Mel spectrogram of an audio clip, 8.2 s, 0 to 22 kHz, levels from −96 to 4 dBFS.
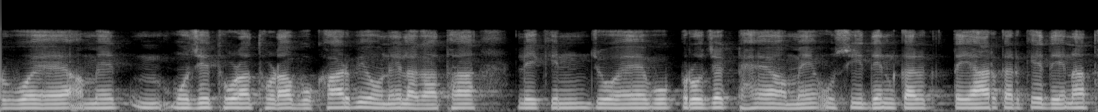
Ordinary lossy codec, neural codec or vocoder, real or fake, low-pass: none; vocoder, 44.1 kHz, 80 mel bands, Vocos; fake; 7.2 kHz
